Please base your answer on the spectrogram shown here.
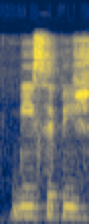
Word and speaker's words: bíceps: detalhe, você vai dizer, bíceps não é uma palavra trissílaba, e sim uma palavra dissílaba. Bíceps tem 2 sílabas, tá? É o bi e o cepes.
